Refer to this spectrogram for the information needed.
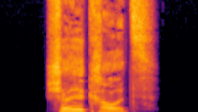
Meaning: genitive of Schöllkraut
- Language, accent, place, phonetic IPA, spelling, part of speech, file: German, Germany, Berlin, [ˈʃœlkʁaʊ̯t͡s], Schöllkrauts, noun, De-Schöllkrauts.ogg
